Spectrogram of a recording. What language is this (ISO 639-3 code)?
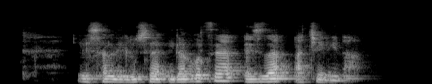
eus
